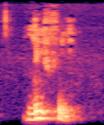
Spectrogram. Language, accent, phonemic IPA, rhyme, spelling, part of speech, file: English, Southern England, /ˈliːfi/, -iːfi, leafy, adjective, LL-Q1860 (eng)-leafy.wav
- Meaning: 1. Covered with leaves 2. Containing much foliage 3. In the form of leaves (of some material) 4. Resembling a leaf 5. Wealthy, middle- or upper-class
